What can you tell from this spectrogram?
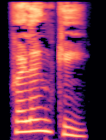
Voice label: "ಕಳಂಕ", Kannada

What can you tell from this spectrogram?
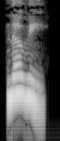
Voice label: "ನೆವ", Kannada

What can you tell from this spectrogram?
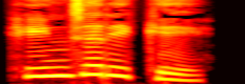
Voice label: "ಹಿಂಜರಿಕೆ", Kannada

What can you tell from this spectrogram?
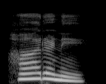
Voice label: "ಹಾರಣಿ", kannada

